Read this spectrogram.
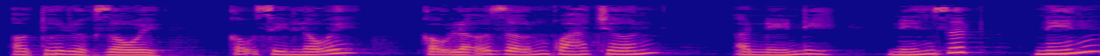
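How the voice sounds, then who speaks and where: A woman's voice: medium pitch, moderate pace, mellow, husky, natural voice. A woman voicing the teasing young master of a rich household, who coaxes one moment and probes coldly the next. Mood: coaxing. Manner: teasing, then coldly probing.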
